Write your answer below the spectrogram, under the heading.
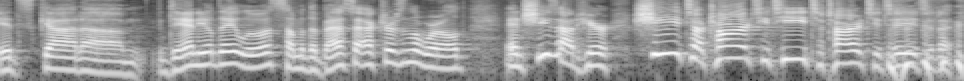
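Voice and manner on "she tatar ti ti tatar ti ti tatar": high, bad, mock Irish accent. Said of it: "worst Irish accent ever put on film".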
